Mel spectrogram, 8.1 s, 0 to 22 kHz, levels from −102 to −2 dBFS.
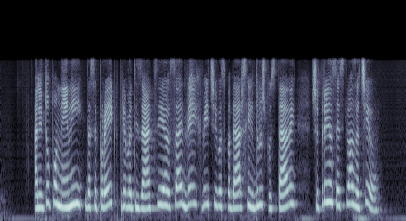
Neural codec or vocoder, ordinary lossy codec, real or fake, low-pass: codec, 16 kHz, 1 kbps, X-Codec, HuBERT features, trained on balanced general audio; none; fake; 7.2 kHz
